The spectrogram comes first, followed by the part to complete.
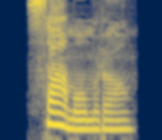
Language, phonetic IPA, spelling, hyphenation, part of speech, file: Hungarian, [ˈsaːmomrɒ], számomra, szá‧mom‧ra, pronoun / noun, Hu-számomra.ogg
- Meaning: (pronoun) first-person singular of számára; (noun) sublative of számom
